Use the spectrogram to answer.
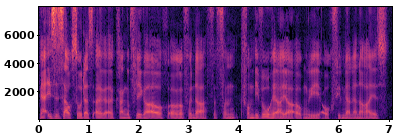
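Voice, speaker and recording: Hesitant low-voiced man, rambling. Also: moderate pace, darkish tone, clear, resonant tone. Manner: hesitant, rambling, many fillers. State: slightly congested. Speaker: co-host, trainee nurse. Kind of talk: casual radio chat.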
